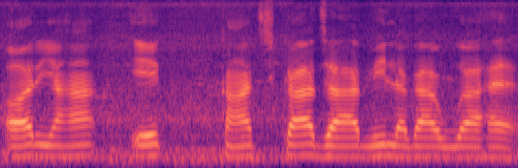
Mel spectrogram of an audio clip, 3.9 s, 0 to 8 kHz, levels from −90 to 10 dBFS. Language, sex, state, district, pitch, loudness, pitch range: Hindi, male, Madhya Pradesh, Katni, 140 Hz, -17 LUFS, 135-150 Hz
